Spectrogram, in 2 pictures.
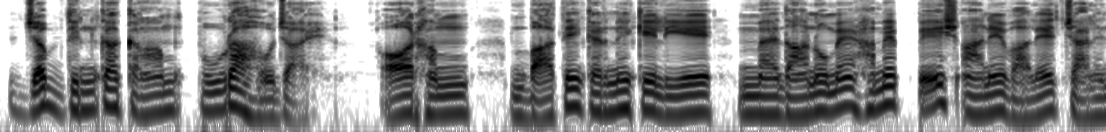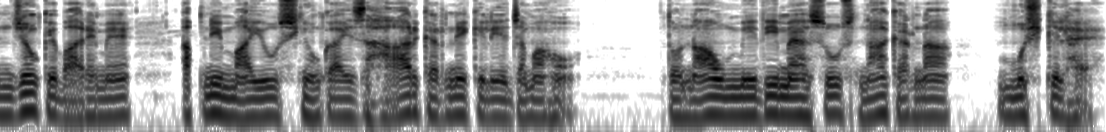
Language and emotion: Urdu, sad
